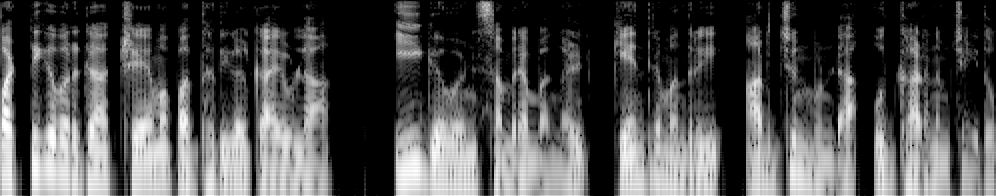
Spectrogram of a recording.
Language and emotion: Malayalam, neutral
